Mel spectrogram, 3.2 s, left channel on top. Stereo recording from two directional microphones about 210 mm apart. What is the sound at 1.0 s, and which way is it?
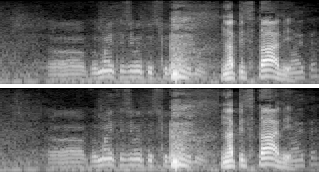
Speech, 25° right (ahead or behind).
